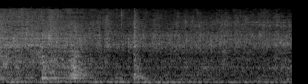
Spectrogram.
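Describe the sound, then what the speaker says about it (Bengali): Water just poured into a meat curry sizzles steadily and loudly in the pot, a close, continuous hiss as it comes up toward a boil, with no talking. "তো আমি জল দিয়ে দিয়েছি, দেখো ফুটছে"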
